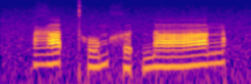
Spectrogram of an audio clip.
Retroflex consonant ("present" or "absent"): absent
